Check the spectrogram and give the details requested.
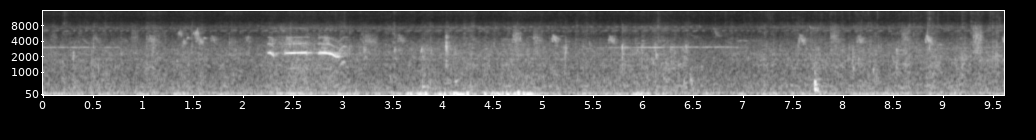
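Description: Quiet outdoor ambience of small birds: faint high chirps and thin whistled notes, with one clearer whistled call about two and a half seconds in, over a low rumble.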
